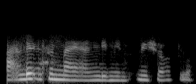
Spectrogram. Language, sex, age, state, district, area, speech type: Telugu, female, 18-30, Telangana, Adilabad, urban, conversation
